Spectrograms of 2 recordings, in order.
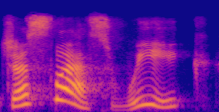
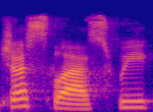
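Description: First: It is read with lively, emotional tone. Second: It is read in a flat, plain voice. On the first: The speaker calls it right. "changing the tone of your voice" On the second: The speaker calls it wrong. "instead of saying"

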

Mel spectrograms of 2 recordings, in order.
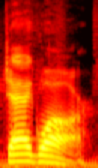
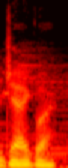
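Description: First: It is said in a broad American accent. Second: It is said in a British accent. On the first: The speaker calls it wrong. "whenever Americans say it, it sounds like we're saying like the hillbilly" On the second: The speaker calls it right. "I love when British people say Jaguar"

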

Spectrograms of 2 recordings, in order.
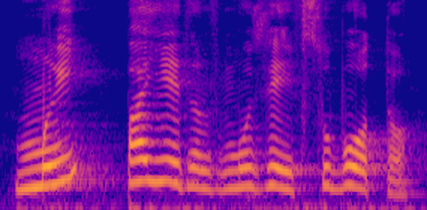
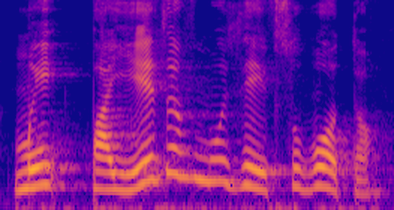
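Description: First: The stress falls on the word 'мы'. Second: The stress falls on the word 'поедем'. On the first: The question asks who is going. "Да, мы" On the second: The question asks whether they will go. "Да, поедем"

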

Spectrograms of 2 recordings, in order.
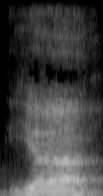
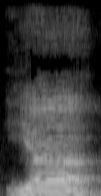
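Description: The two takes are said the same way.

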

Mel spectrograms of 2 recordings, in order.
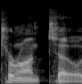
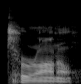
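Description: First: The second t is clearly pronounced. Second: The second t is dropped and silent. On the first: The speaker is an outsider to the city. The speaker calls it wrong. "it's not Toronto. That's how we'll peg you as an American right away" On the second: The speaker sounds like a local. The speaker calls it right. "That last C is silent. It's Toronto"

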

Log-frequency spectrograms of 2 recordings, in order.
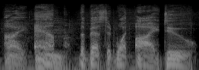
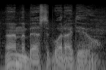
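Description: First: It is said with more emotional feeling. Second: It is said flatly, with little feeling.

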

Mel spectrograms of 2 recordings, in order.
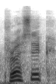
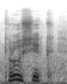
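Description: First: The name is pronounced in an English way. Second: The name is pronounced in a Czech way. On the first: "Most of English speakers, you probably say Prusik" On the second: "if it's a Czech name, so it surely would be Prusik"

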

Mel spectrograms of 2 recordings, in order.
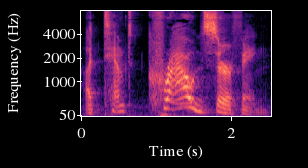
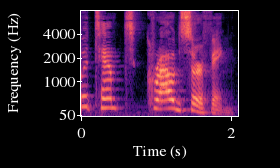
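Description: First: It is read at a slower pace. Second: It is read at a normal, quicker pace.

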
